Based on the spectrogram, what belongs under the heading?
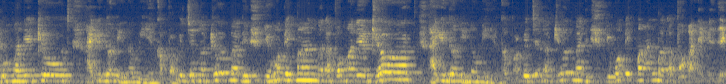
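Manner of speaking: light Jamaican patois chant; Jamaican style. Shown as a demonstration. Artist singing his reggae verse in Jamaican style. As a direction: ride the beat in a gentle Jamaican lilt. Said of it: "Jamaican style".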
